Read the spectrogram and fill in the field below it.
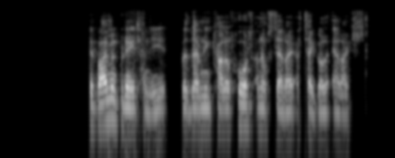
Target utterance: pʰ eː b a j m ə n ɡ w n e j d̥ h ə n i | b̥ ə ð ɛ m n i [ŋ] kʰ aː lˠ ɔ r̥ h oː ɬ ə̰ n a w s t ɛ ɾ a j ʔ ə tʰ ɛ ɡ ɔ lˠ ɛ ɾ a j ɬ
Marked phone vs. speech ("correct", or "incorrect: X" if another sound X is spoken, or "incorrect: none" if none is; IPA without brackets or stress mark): incorrect: n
